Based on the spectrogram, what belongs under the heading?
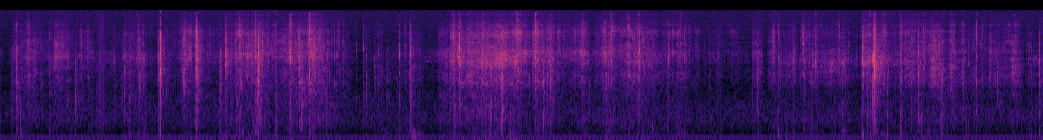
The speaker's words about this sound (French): Alors il prend un vieux papier journal, le découpe en petits morceaux et va près de lui. Tiens, mange. L'autre mange des bouts de papier. Il a l'habitude.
